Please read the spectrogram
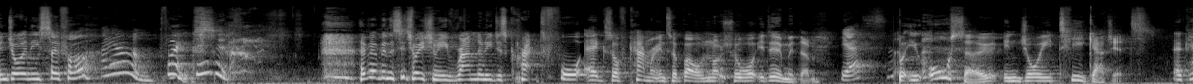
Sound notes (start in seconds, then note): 2.4 laughs; 8.9 chuckles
